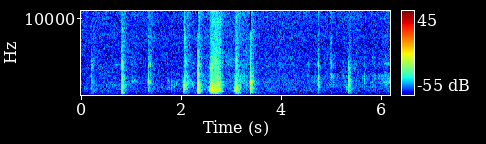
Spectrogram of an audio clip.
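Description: Scrapbook card stock being handled and creased on a tabletop: light taps and short paper clicks, with a cluster of them and a brief scrape between about two and three and a half seconds in.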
